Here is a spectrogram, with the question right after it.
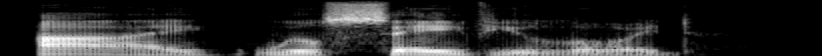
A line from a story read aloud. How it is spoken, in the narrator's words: calmly said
